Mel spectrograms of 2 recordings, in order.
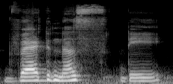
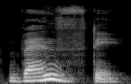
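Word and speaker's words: Wednesday: अभी से सुधार लें, क्योंकि इसमें जो डी है वो साइलेंट होता है, ये होता है वेंसडे, वेंसडे।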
